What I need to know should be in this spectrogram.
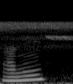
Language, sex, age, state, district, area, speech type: Goan Konkani, female, 18-30, Goa, Canacona, rural, spontaneous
